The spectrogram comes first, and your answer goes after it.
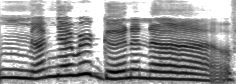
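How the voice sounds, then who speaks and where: Put on as a character, the voice is high-pitched and whiny, with a whiny tone throughout. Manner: pouty, whiny, sulky.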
